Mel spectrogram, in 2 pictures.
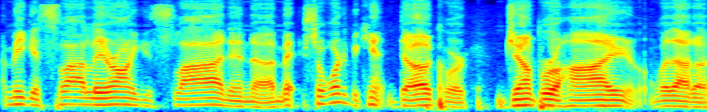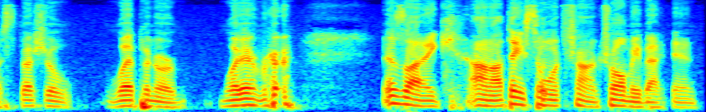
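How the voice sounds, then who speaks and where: A man's voice: lowish voice, normal speed, no room sound, low-quality recording. A man co-hosting a casual game review chat, rambling with lots of fillers and laughing often. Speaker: co-host of a game review show. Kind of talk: casual gaming discussion.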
